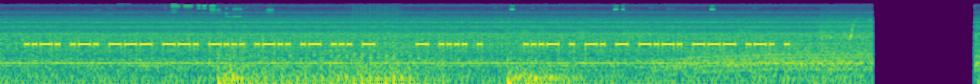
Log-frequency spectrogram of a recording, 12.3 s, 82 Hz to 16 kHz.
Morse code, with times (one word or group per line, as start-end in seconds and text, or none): 0.3-4.7 FROGBLAST
5.2-6.0 THE
6.5-9.9 VENTCORE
